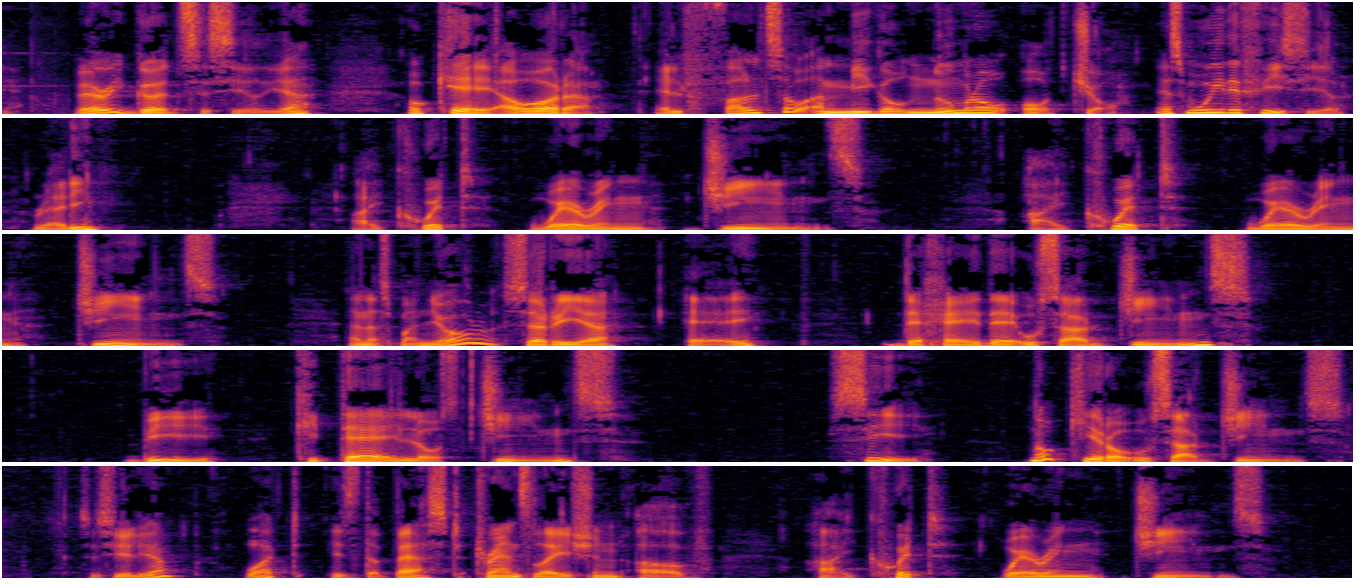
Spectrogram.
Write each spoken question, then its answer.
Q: Cecilia, what is the best translation of I quit Wearing jeans.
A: Así que yo creo que la respuesta correcta es A.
